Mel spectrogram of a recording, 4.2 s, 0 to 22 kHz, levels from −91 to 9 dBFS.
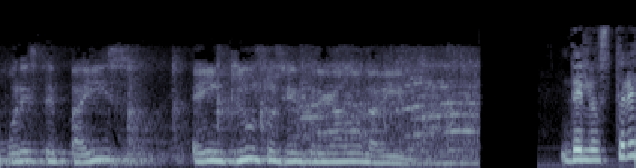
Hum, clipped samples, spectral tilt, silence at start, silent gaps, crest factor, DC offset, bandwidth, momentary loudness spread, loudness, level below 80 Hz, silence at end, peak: none; under 0.1%; -6 dB/octave; 0 s; 3.22-3.57 s; 20 dB; under 0.1%; 11.5 kHz; 15 LU; -27 LUFS; -64 dBFS; 0 s; -6 dBFS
